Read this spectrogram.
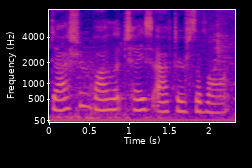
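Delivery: plain reading voice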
